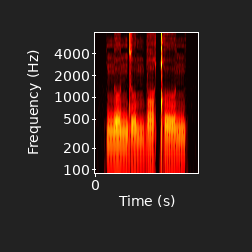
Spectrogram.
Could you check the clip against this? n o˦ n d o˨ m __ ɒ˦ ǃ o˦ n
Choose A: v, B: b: B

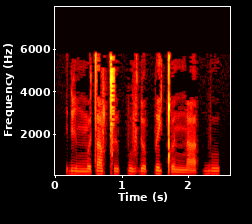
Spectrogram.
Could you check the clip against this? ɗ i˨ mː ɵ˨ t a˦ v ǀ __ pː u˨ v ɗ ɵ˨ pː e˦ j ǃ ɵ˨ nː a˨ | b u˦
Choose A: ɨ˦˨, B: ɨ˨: B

